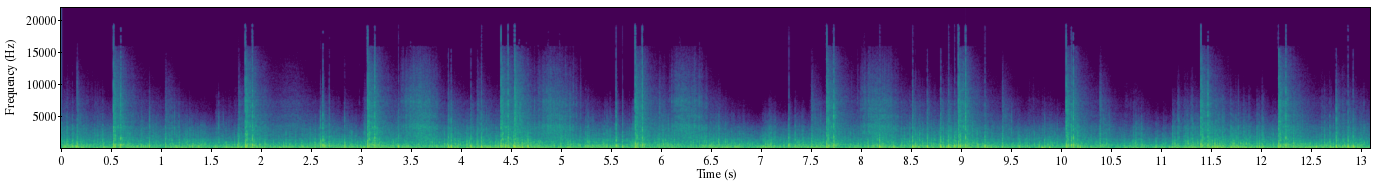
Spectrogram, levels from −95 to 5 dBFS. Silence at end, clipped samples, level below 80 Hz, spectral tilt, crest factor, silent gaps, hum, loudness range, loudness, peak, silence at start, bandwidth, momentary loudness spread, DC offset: 0 s; under 0.1%; -28 dBFS; -7 dB/octave; 20 dB; none; none; 2 LU; -22 LUFS; 0 dBFS; 0 s; 18 kHz; 6 LU; under 0.1%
